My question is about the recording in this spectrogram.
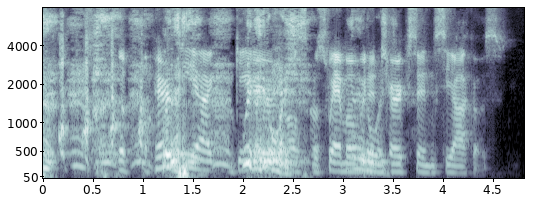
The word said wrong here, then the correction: Caicos: Oh, nice, Caicos. Gator. – I don't know how to pronounce that. Is that Caicos? Caicos. I don't know how to pronounce it. – Turks and Caicos.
